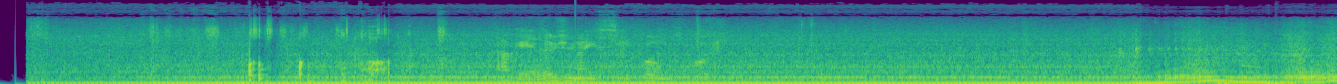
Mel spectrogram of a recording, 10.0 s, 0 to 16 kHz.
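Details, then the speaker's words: Mercedes W202 C230 after throttle body removal and cleaning, Seafoam burning off from intake manifold: even running, smooth clean free revs with no knocking or stumbling; normal revving. "Take a few minutes to burn off, but anyway, that's about it. Let's rev it up a bit more and see how much smoke we can get out."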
